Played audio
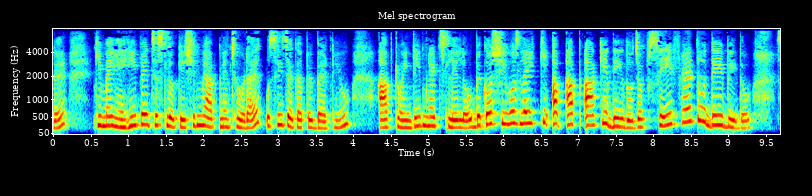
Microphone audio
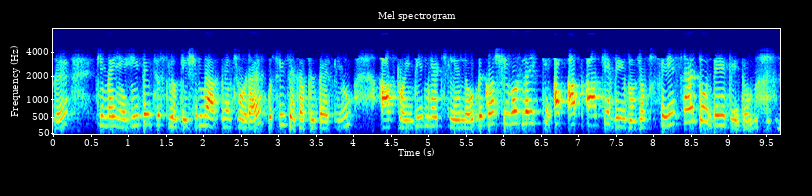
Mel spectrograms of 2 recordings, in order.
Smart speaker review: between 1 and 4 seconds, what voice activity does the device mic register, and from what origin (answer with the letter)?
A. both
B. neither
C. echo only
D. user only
C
